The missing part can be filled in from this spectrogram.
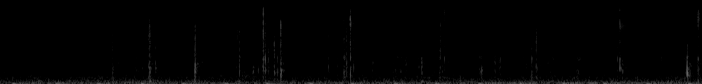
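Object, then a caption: Plastic DVD case. Several fingertips tap on the front and back surfaces of a clear, hollow plastic DVD keep case for the film "Frances Ha," held in both hands. About fifteen quiet, short, bright clicking taps fall at an uneven pace over a low, steady rumble.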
